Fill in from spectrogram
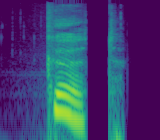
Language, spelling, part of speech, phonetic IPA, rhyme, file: Hungarian, köt, verb, [ˈkøt], -øt, Hu-köt.ogg
- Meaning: 1. to bind, tie (to attach or fasten with string) 2. to knit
